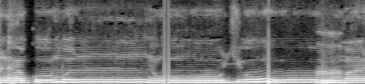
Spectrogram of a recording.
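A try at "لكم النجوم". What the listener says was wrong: Nunya nggak panjang ya Pak. Wa huwal ladzi ja'ala lakumun nujum. Tasdid itu dengung aja, tapi kan dipanjangkan nunya.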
